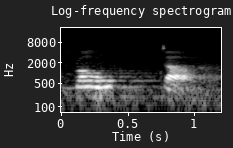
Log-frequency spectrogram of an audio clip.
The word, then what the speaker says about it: Roald Dahl: It's a funny spelling, okay, but you pronounce it Roald Dahl.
